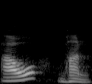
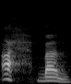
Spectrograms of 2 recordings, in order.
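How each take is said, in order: First: An o sound is followed by bh. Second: The h and a plain b are sounded. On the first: The speaker calls it right. "হয়ের উচ্চারণ হয় ও এর মতো আর বটা হয়ে যায় ভয়ের মতো।" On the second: The speaker calls it wrong. "অনেকে এটাকে সুন্দর করে বলে আহবান, এটা কিন্তু আহবান না।"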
